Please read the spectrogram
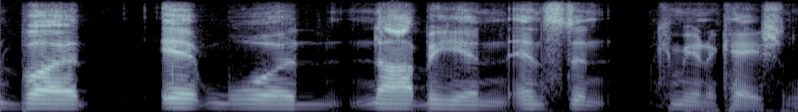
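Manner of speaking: ordinary talk, nothing marked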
